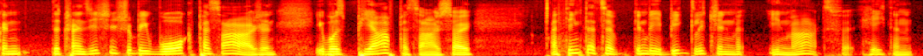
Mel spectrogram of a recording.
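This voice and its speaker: Over video, a man offers measured, analytical commentary on a dressage test, softening his judgments with "you know" and "a little bit." His voice is medium-pitched and a little mellow, with no echo.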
